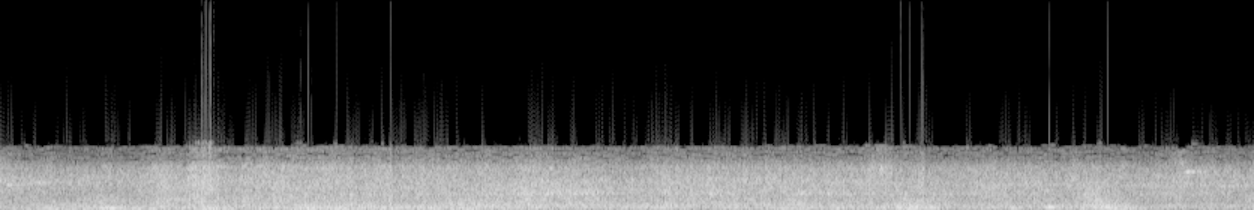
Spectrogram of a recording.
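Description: A concrete building collapses with a heavy, rumbling roar that slowly dies down.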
